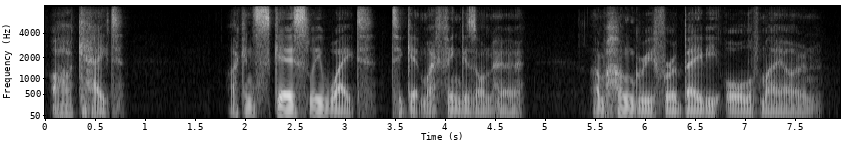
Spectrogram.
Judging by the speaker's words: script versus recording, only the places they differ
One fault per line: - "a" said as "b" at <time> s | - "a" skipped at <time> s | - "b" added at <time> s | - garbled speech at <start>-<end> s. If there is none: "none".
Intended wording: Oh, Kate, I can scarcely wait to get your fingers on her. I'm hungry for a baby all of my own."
- "your" said as "my" at 3.8 s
